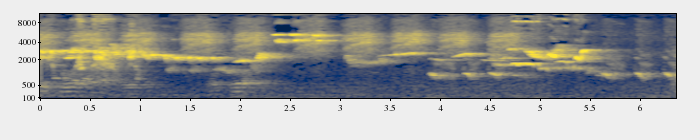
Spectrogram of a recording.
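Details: White-rumped shama gacor singing: a harsh, drawn-out whistle at the start, followed by scattered chirps, slurs and lower chattering notes.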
